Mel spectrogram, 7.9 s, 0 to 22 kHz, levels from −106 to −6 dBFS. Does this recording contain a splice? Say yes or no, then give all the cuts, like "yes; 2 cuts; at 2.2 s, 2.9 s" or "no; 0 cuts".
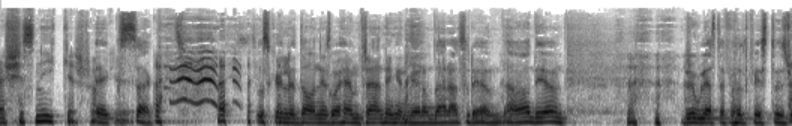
yes; 3 cuts; at 3.3 s, 3.6 s, 6.9 s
